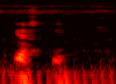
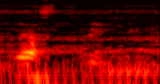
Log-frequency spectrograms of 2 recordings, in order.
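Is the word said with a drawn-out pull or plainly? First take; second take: plain; drawn-out. First: It is said plainly, without a drawn-out pull. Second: It is said with a drawn-out pull. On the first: This is how it is said in Bangladesh. "আমাদের দেশে আমরা স্বাভাবিকভাবে বলে থাকি" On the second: This is how it is said in Malay. "একটু টান দিয়ে বলে"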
